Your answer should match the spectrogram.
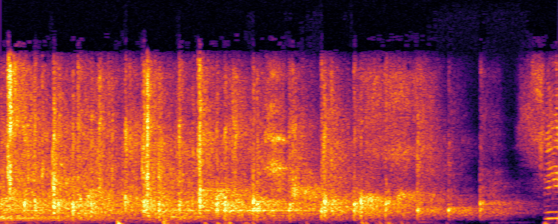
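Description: Congregation applauding in a small church hall, a patter of many hands clapping that thins out and dies away near the end.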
